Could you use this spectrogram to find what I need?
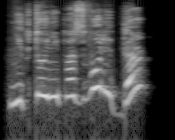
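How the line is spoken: Frightened whisper. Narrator (Russian): испуганным шепотом спросила

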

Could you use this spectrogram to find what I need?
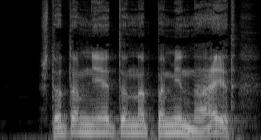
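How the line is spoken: Muttered. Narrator (Russian): пробормотал Эбер

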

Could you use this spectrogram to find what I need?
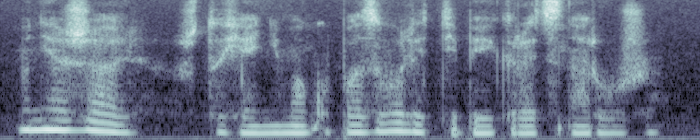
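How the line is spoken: Whisper. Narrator (Russian): мама прошептала

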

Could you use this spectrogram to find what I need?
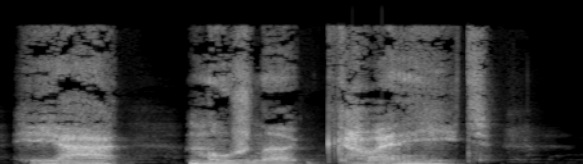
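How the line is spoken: Dragon hissing. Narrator (Russian): Снова прошипел дракон

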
